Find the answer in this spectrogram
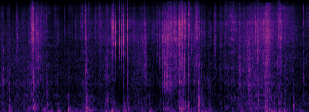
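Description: Cardboard box being opened by hand: the flaps are pulled and folded back, with irregular rustling, crinkling and small knocks as the contents are shifted.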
